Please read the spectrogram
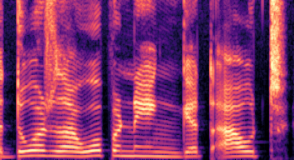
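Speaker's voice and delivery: a hint of an Indian-accented station announcement. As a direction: call out like a tube worker with an Indian accent. Imitating Indian-accented tube announcer.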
